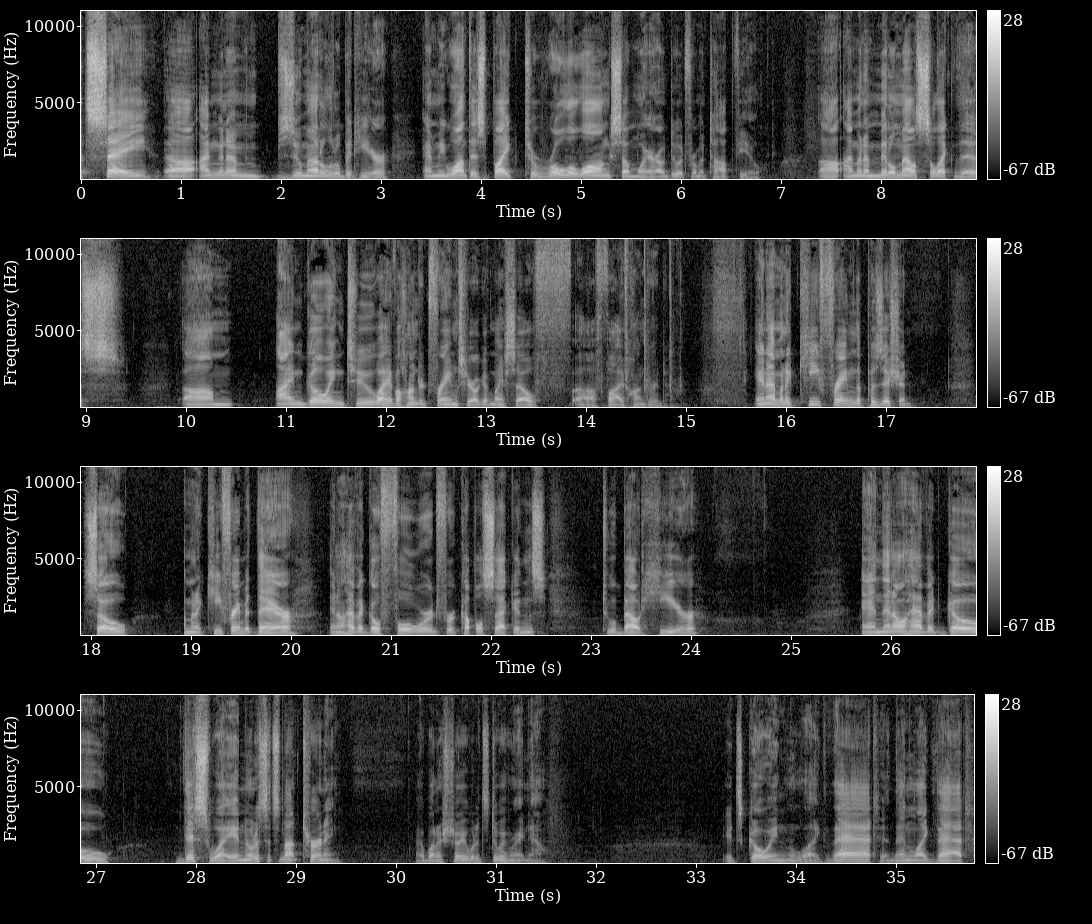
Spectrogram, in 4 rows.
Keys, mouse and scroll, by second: 1.8 middle click, 2.8 s, 2.9-5.0 right drag, 5.4 middle click, 5.8 middle click, 6.1 middle click, 6.4 scroll down 2, 8.6 middle click, 9.5-10.1 scroll down 2, 9.8 middle click, 21.0 click, 26.8 click, 27.9-29.3 drag, 30.2 click, 31.3-35.7 drag.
